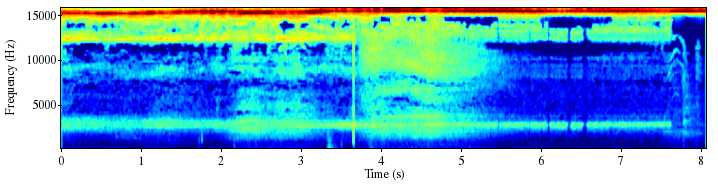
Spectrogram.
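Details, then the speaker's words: Old Semp Toshiba CRT TV under repair: faint steady high whistle with soft hiss that sputters and fades, from the noisy flyback transformer; no visible arcing with lights off; replacement advised when it fails. "Mas eu acho que o flyback mesmo que tá ruidoso interessante dar uma olhada com a Lisa apagada"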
